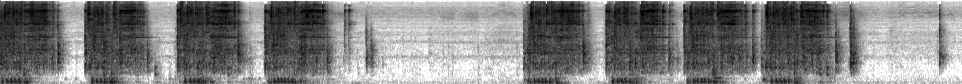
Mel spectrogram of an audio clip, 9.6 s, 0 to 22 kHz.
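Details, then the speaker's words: Holzfforma G372XP chainsaw (Husqvarna clone), never ran right since new, running lean: revs in ragged bursts about once a second, then die and restart; won't hold idle and stalls, suspected fuel problem, carb adjustment or faulty carburetor. "definitely seems to be a fuel problem we can get it to fire off with fuel down into it but then it doesn't want to stay running after that"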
